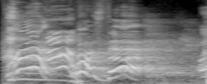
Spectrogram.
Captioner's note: screaming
